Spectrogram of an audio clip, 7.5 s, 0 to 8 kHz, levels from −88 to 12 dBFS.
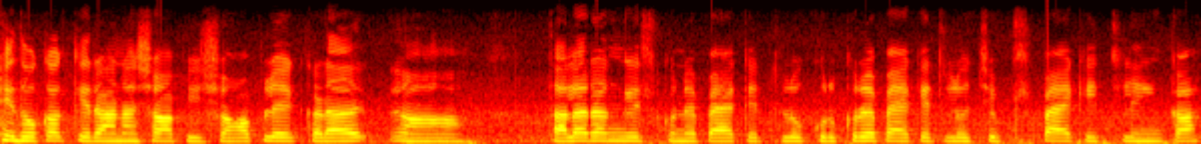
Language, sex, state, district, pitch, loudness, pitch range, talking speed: Telugu, female, Andhra Pradesh, Sri Satya Sai, 210 Hz, -16 LUFS, 205-220 Hz, 160 wpm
